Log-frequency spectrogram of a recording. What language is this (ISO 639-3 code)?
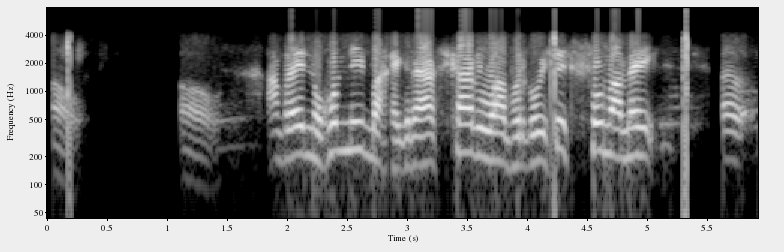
brx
